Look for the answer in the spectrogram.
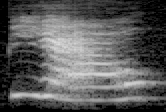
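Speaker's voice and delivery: high, loud imitation meow; drawn-out high-pitched mew; cat meow. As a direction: mimic a cat, long and high. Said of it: "My cat goes meow".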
